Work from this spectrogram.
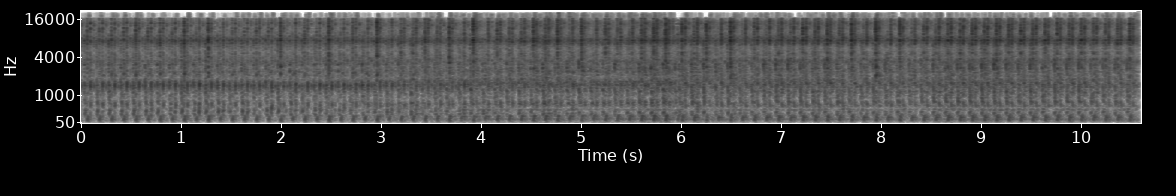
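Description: Steady, even single-cylinder thump at about three beats a second, no knock or rattle; runs healthy and smooth.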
